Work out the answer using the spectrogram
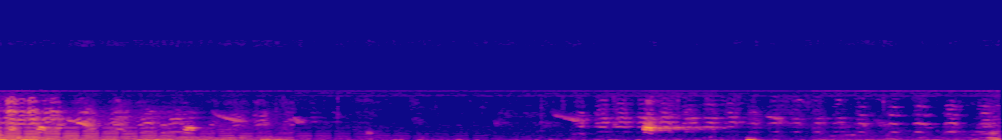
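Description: Background music fading out over the first three seconds, then birds chirping and calling, with a louder call about six and a half seconds in. There is a short low thump about a second later.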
